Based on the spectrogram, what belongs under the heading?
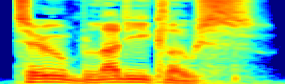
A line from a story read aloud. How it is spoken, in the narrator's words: grumbled old Tattersalt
